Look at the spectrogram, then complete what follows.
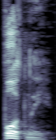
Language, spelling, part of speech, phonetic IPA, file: Russian, потный, adjective, [ˈpotnɨj], Ru-потный.ogg
- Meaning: sweaty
